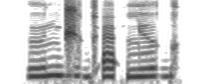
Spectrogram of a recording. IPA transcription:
ʉ n d͡ʒ y ɡ ʔ æ ʔ lʲ ɵ ɡ

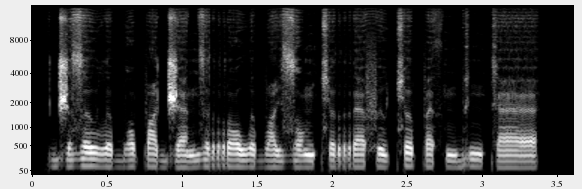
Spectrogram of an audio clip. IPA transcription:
d͡ʒ ə z ə u̯ l ə b ɔ p ɑ d͡ʒ æ n z ə r ɔ w ə b ɑ i̯ z ɔ ŋ c ə r æ f ɪ u̯ c ə p æ θ m b i ŋ k æ

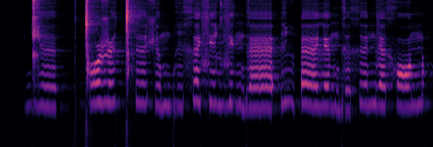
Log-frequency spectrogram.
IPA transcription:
d͡ʑ ɪ | ɡ͡ǀ ɔ ʐ ɪː ǀʰ ɪː ʃ ɪ m b i x ɛ sʲ a ʎ zʲ a ŋ ɡ ɛː ʔ i ʎ ʔ ɛː lʲ a ŋ ɡ ɪ x ɪː n z ɛ x ɔ n

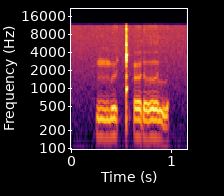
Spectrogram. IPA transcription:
ŋ͡m ø ǃʼ œ ɾ ə l

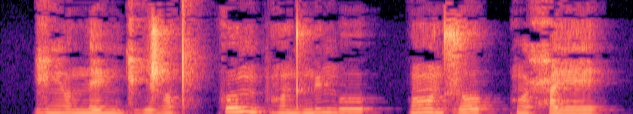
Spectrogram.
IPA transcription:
ɣ ĩ ʊ̯ n e ŋ ɡʱ i ʒ õ tˤ kː o ŋ bʱ õ d ŋ y ŋ u | õ d z o kː ũ ħ e

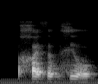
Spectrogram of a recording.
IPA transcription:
χ ɛ θ ə v xʲ o

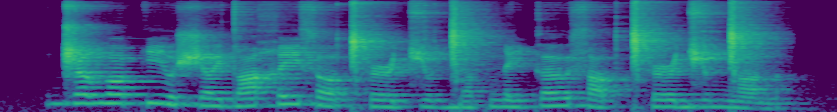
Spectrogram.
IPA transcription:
ɖ͡ʐ ʌ˦ w ɔ˦ k i˦˨ ʊ̯ ʃ ʌ˨ ɪ̯ d ɑ˨˦ χ i˦ s ɔ˨ ǀʰ ə˞˨ t͡ɕ ʊ˨ ɡ͡ǀ i˨ q n i˨ k ʌ˦ ʊ̯ s ɑ˨ q ǀʰ ə˞˦ d͡ʑ ʊ˦ ŋ͡ǀ ɑ˨ n

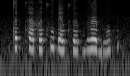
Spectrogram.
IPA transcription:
t ə t t̪ʰ ɜ f ə t̪ʰ u ɓ ɛ u̯ t̪ʰ ɵː p bʱ ə˞ bʱ u p

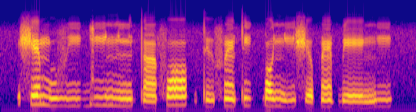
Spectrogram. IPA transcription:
ʃ ɛ˦ m u˧ v iː˧ ɡ iː˦ ɲ ĩ˧ t ã˨ f ɔ˦ | t ɨ˨ f ɛ̃˧ t i˧ k͡p ɔ˦ ɲ i˨˦ ʃ ə˨ p ɛ̃˧ ɓ eː˨ ŋ i˧

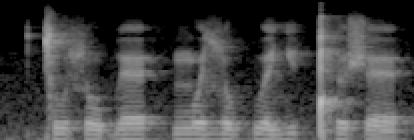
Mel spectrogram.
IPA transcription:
ǀ u˨ ɬ o˨ b ɛ˦ | ŋʷ e˨ ɮ o˨ kʷ ɛ˨ ʎ i˦ ǃʰ ɘ˦ ʃ ɛ˨

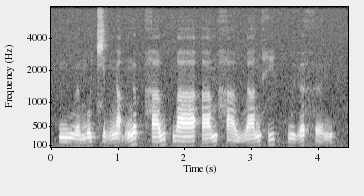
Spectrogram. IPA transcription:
ɲ u˨˩ ə̯ m o˨˦ t͡ɕ ə̰˧˨ n ŋ a̰˧˨ m ŋ ə˦˥ p̚ h a˨˦ w h w aː˧ ʔ a˨˦ m h a˨˩ w l a˨˦ n h i˦˥ p̚ h w ɨ̰˧˥ ə̯ h ə˨˩ n

